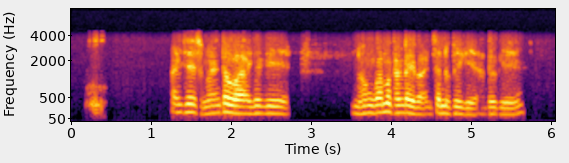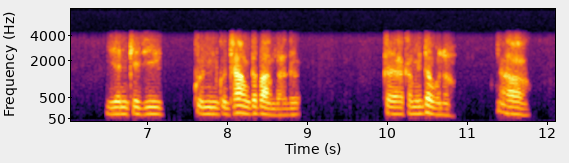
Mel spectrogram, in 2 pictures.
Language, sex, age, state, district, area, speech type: Manipuri, male, 18-30, Manipur, Churachandpur, rural, conversation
